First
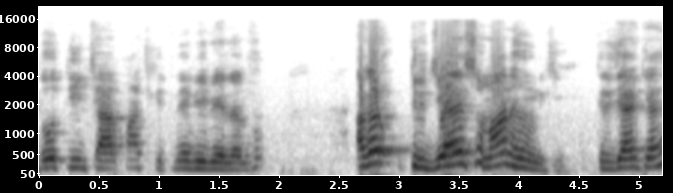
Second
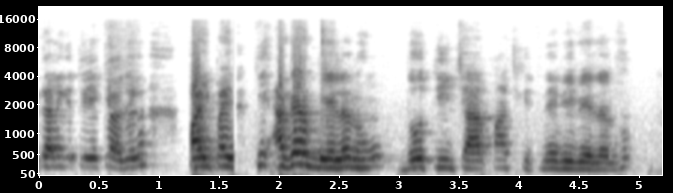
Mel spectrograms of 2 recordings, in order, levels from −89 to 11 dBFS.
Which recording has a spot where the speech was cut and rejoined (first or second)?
second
